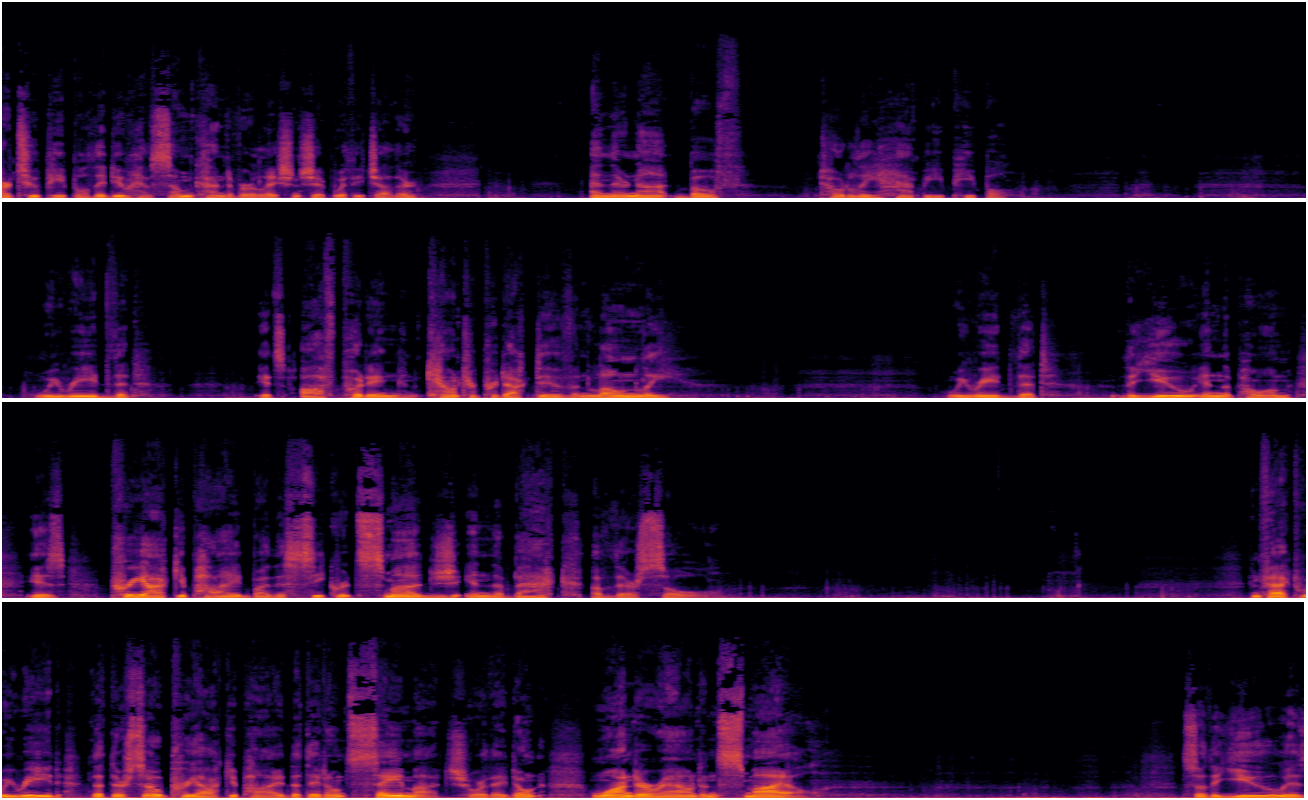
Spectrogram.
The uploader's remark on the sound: While hiking in the Utah mountains.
